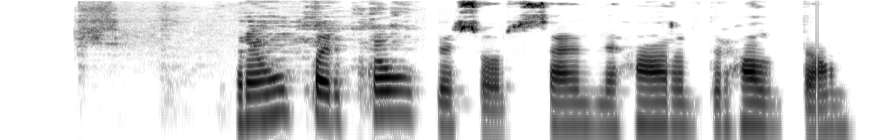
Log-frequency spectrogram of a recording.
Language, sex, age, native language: Icelandic, female, 30-39, Icelandic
